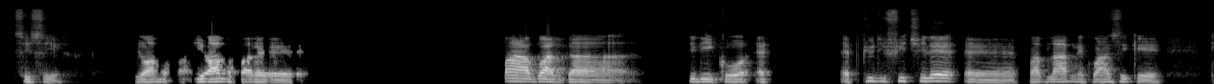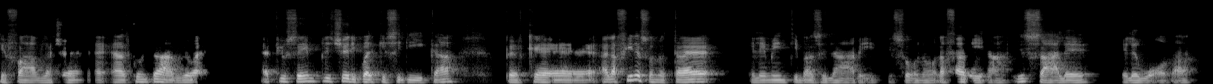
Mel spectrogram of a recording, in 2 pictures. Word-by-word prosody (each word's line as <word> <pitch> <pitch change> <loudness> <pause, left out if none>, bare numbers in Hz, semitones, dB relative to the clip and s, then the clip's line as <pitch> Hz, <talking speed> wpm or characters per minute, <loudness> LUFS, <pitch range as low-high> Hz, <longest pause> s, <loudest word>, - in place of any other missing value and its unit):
Sì, - - -2
sì - - -6 0.7
io 115 -1 +5
amo 110 +2 +4
fa - - -7
io 130 +1 +5
amo 130 -2 +8
fare 100 -2 +3 2.1
Mah 140 -2 +8
guarda, 105 -5 +3 0.4
ti 125 - -2
dico, 110 -2 +1
è 115 0 -2 0.7
è - - -2
più 155 0 -4
difficile, 150 +1 +1
ehm, 100 -2 -2
parlarne 115 +2 0
quasi 120 +4 -1
che 100 -6 -3 0.4
che - - -7
farla. 95 -1 -3
Cioè, 100 0 -4
è 100 0 -7
è - - -9
al 105 -1 +1
contrario 105 -3 0
è 105 - -2 0.6
è - - -1
più 135 - -5
semplice 140 +1 0
di 115 -5 +1
quel - - +4
che - - -6
si - - -6
dica, 110 +4 -4 0.4
perché 105 -3 0
alla 120 +2 +1
fine 200 - +1
sono 110 - -6
3 120 - +2
elementi 100 +1 -5
basilari 95 -1 -7
che - - -26
sono 90 -1 -7
la - - -2
farina, 90 -2 -3
il 130 - -3
sale 95 -3 -2 0.2
e - - -9
le 95 - -2
uova. 90 -2 -5
105 Hz, 130 wpm, -23 LUFS, 100-125 Hz, 2.1 s, amo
